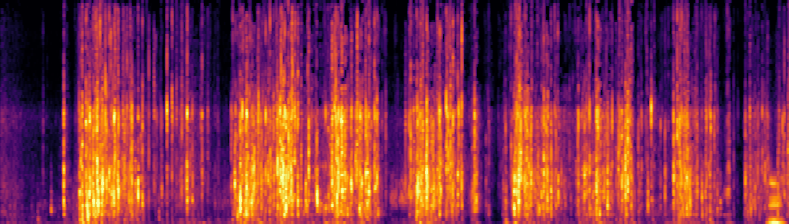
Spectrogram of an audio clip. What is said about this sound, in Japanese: 卵のパックを踏み潰そうと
